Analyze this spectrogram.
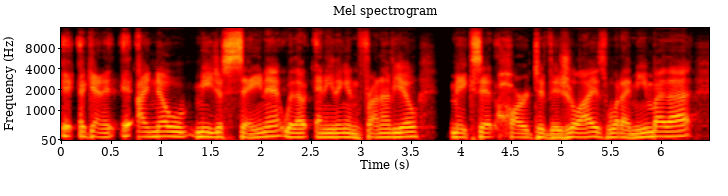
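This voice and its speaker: A man's voice: mid-range voice, fairly even intonation, a little fast, a little mellow, clear, resonant tone, no echo. A man, a game studio founder, answering community questions in a loose, rambling livestream chat full of fillers and restarts. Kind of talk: casual livestream Q&A.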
